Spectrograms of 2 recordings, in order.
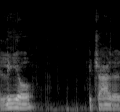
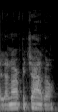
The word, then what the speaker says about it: Leonor Pichardo: English speaking only, and they will call it like Leo Pichardo, supposed to say Leonor Pichardo, but it still counts.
